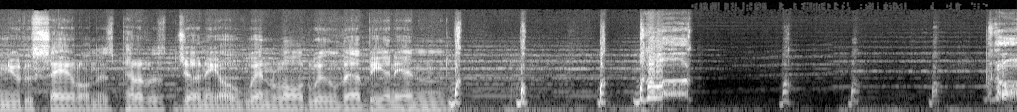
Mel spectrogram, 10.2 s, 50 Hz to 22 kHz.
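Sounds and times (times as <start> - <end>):
speech: 0.0 - 4.8
chicken squawk: 4.5 - 5.4, 6.0 - 7.0, 7.8 - 8.7, 9.3 - 10.1
chicken clucking: 6.0 - 6.9.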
